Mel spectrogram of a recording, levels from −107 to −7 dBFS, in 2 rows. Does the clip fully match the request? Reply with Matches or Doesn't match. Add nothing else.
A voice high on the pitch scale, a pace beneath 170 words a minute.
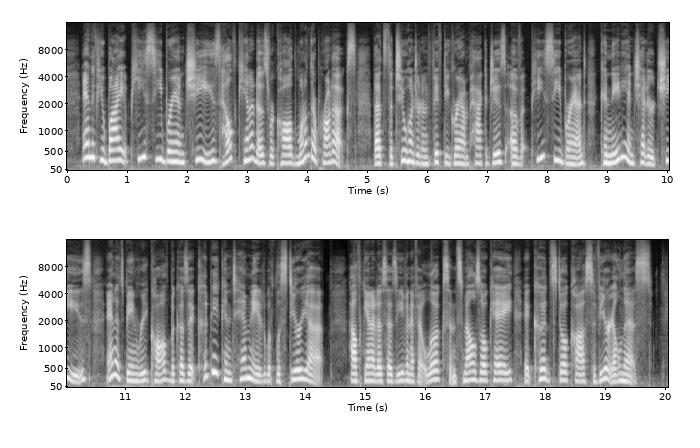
Matches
